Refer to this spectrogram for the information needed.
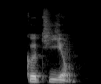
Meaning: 1. petticoat 2. cotillion, cotillon 3. party novelties (e.g. paper hats, streamers etc.)
- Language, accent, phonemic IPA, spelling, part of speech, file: French, France, /kɔ.ti.jɔ̃/, cotillon, noun, LL-Q150 (fra)-cotillon.wav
